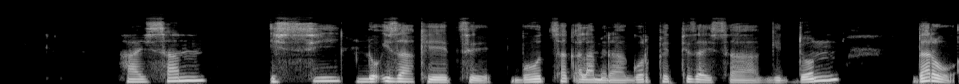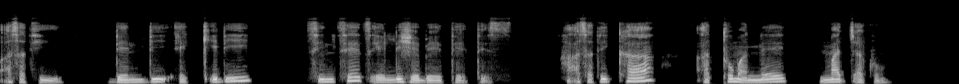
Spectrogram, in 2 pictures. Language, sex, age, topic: Gamo, male, 18-24, government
